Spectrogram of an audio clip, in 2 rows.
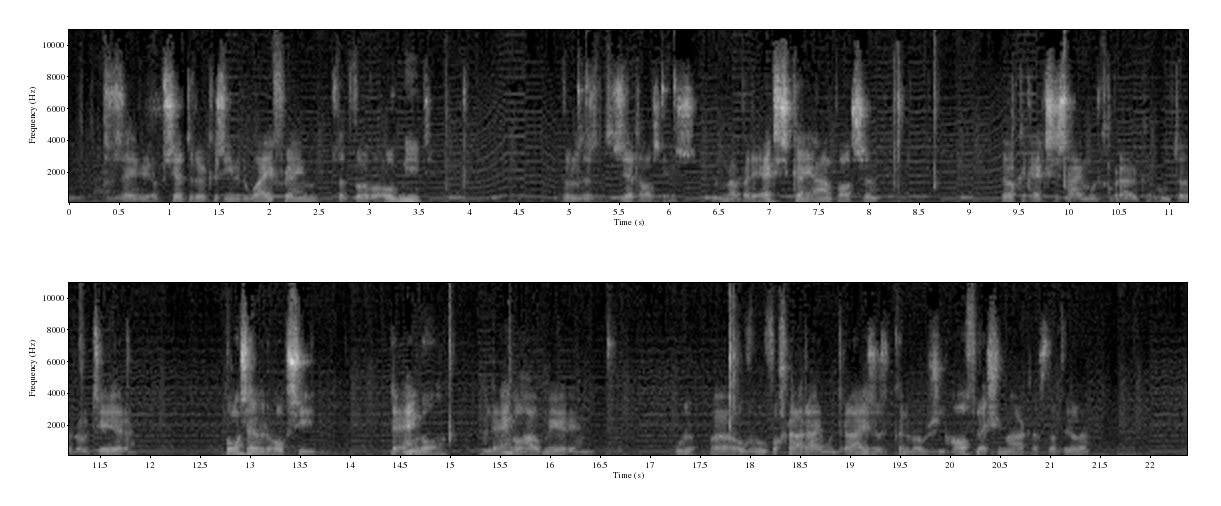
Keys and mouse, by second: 4.0 Tab, 7.5 Tab, 8.0 Tab, 8.3 z, 8.7-11.2 drag, 9.6 Tab.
